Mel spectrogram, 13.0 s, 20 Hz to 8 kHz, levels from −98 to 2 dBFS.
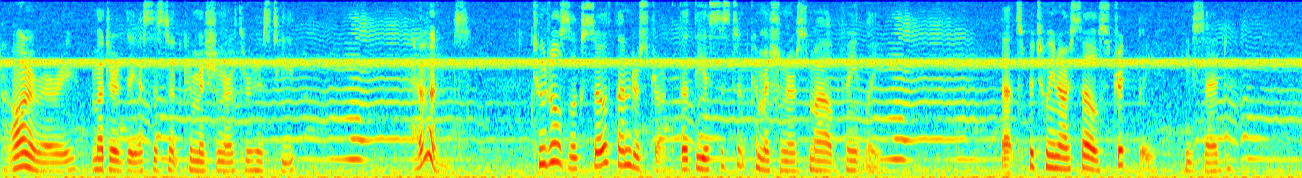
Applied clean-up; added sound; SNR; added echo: none; Cricket / Buzz; 8 dB; none.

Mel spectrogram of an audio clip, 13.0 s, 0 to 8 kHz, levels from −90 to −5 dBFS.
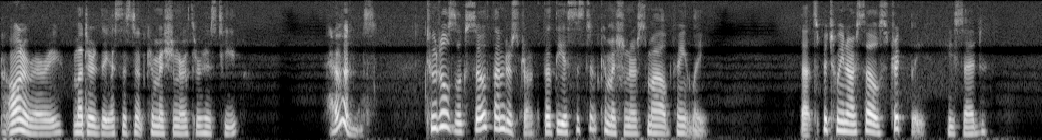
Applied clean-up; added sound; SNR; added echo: neural mask model Resemble Enhance denoiser.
